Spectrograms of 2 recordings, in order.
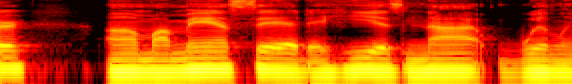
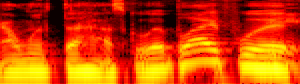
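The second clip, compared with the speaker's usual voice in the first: ordinary delivery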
